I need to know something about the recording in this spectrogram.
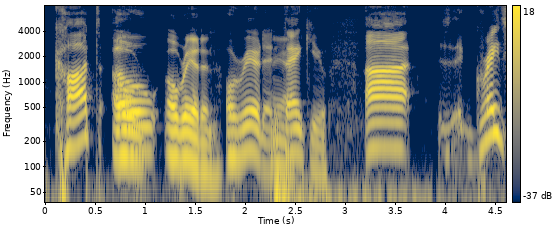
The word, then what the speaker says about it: O'Riordan: O'Riordan.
